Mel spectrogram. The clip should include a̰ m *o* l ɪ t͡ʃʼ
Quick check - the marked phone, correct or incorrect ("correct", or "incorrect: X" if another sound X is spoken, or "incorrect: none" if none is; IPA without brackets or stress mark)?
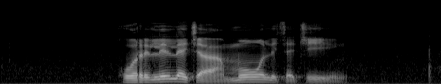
correct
